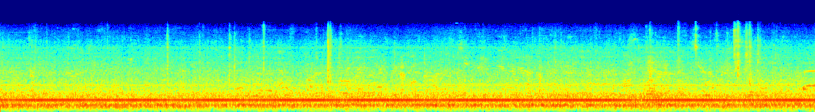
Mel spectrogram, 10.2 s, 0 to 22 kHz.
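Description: Airbus A320 cabin noise during a slow taxi: the engines at idle and the air system make a steady rush with one strong, constant hum.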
